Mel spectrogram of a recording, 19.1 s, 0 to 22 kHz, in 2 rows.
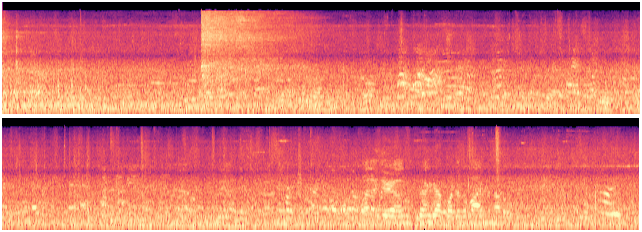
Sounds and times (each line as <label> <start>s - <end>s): people walking about 0.0s - 19.1s
traffic 0.0s - 19.1s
